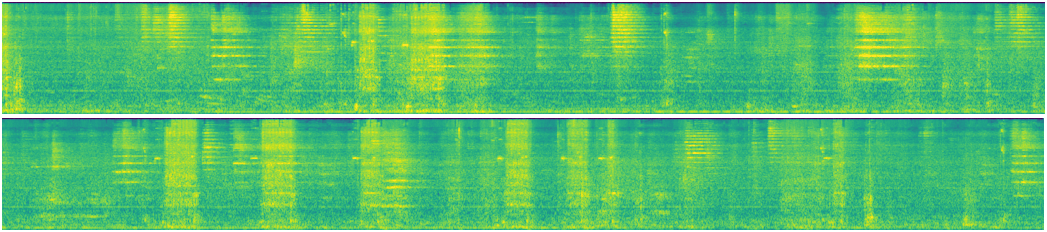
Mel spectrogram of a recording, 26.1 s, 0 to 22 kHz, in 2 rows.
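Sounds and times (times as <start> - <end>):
sewing machine stitching: 0.0 - 0.3, 3.8 - 6.2, 9.3 - 13.0, 14.4 - 21.9, 22.6 - 24.2.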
